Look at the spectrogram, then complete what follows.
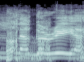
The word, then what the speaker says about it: logorrhea: Logoria. You're right. Right, so it's Logoria, right? And it's a noun, and it's spelled as follow.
